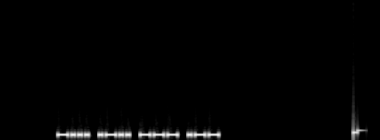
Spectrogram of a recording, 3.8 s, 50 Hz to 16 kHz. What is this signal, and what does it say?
Morse code, heard as a keyed tone, about 36 wpm, 700 Hz. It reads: BLOW
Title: Four Letter Words - 35wpm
